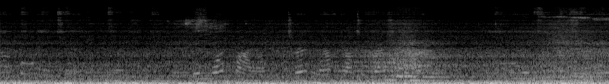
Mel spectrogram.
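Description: Steady low road and engine rumble inside a moving car's cabin, with an indistinct voice coming faintly over it around two and four seconds in.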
